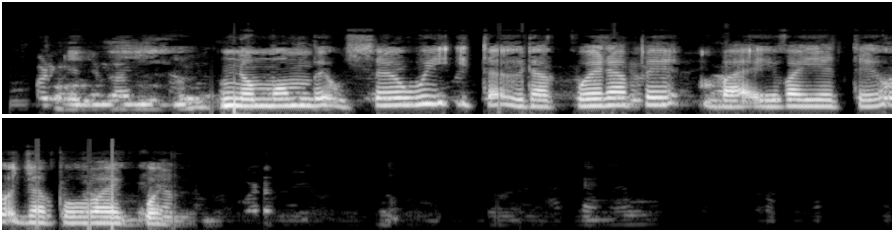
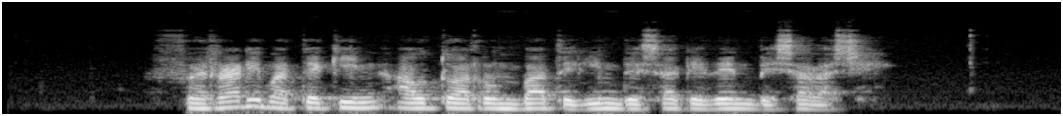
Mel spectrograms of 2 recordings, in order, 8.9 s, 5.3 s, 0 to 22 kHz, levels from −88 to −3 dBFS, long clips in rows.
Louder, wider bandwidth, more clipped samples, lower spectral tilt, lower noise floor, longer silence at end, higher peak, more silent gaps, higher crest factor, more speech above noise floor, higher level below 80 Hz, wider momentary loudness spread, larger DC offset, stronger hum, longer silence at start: about the same, -16 LUFS vs -15 LUFS; about the same, 9.6 kHz vs 9.2 kHz; neither; about the same, -6.5 dB/octave vs -6 dB/octave; about the same, -65 dBFS vs -65 dBFS; first, 3.1 s vs 0.9 s; about the same, 0 dBFS vs -2 dBFS; neither; about the same, 18 dB vs 14 dB; about the same, 50 dB vs 51 dB; about the same, -54 dBFS vs -54 dBFS; first, 8 LU vs 5 LU; neither; neither; second, 0.2 s vs 0.85 s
